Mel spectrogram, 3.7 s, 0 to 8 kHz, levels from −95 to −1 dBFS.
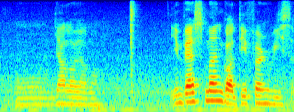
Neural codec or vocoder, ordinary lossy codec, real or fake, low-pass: none; none; real; none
